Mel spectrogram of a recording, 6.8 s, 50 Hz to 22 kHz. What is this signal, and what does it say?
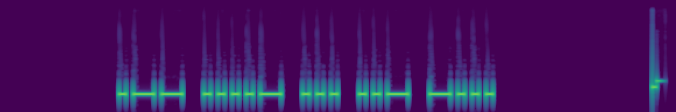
Morse code, heard as a keyed tone, about 17 wpm, 700 Hz. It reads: W4SUB
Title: USA Call Signs - 5 Characters - 2x Character Spacing - 17wpm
